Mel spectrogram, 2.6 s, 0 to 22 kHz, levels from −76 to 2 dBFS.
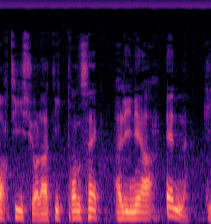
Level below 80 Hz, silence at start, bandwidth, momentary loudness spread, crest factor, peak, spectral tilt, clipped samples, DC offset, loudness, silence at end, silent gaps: -54 dBFS; 0 s; over 20 kHz; 4 LU; 16 dB; 0 dBFS; -6.5 dB/octave; under 0.1%; under 0.1%; -17 LUFS; 0 s; none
